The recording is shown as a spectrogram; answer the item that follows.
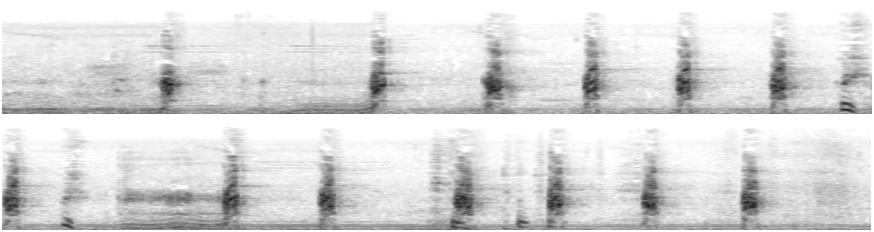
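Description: A month-old Himalayan sheepdog puppy barking over and over in short, sharp barks, about one a second.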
